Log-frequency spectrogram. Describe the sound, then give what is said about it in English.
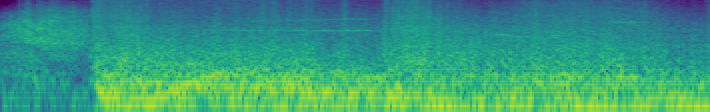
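Flak shells bursting as an audio-drama effect: a loud, deep explosion strikes after a short lead-in and gives way to a heavy, unbroken roaring rumble, threaded with thin, high whistling tones. “gigantic flak bursts explode into screaming black tendrils, punctuated by crackling white-hot electric green neon lightning.”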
